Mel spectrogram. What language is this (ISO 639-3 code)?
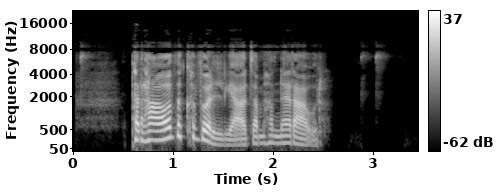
cym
